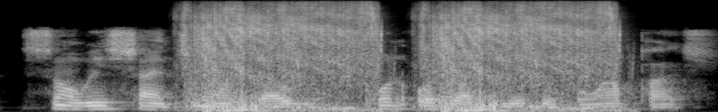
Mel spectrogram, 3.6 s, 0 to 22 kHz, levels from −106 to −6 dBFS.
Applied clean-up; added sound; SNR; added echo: none; Tearing; -4 dB; none.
